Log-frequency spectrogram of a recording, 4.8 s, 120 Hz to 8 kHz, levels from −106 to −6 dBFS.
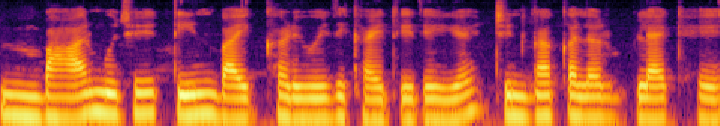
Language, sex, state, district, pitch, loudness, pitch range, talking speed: Hindi, female, Uttar Pradesh, Varanasi, 160 Hz, -16 LUFS, 150-170 Hz, 175 wpm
